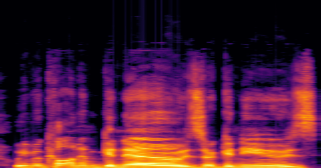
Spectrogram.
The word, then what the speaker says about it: Ganoes: Gnoos like canoes. We've been calling him Ganoes or Gnoos.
